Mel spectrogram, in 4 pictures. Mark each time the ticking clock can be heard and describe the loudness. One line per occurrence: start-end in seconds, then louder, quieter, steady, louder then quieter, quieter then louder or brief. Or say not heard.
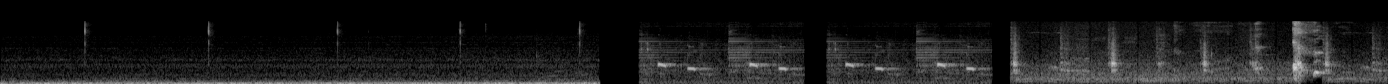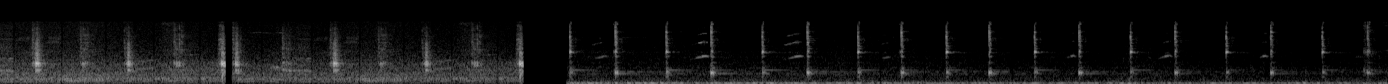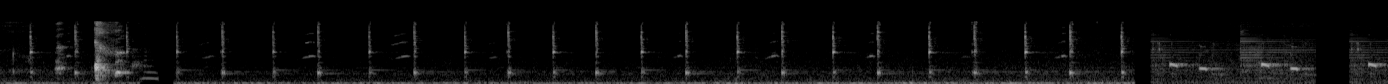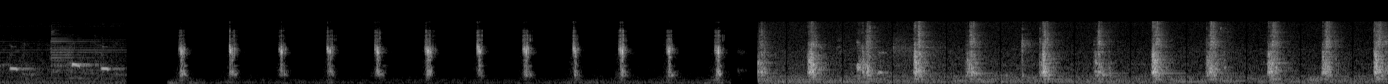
0.0-55.4 quieter then louder.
